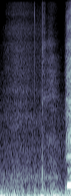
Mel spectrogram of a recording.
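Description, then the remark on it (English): A soft breath drawn in and let out through the nose during a breathing exercise, airy and unhurried, with a brief rush of air at the end and no talking. “Start breathing all your inhales and exhales through your nose. Inhale, exhale.”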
